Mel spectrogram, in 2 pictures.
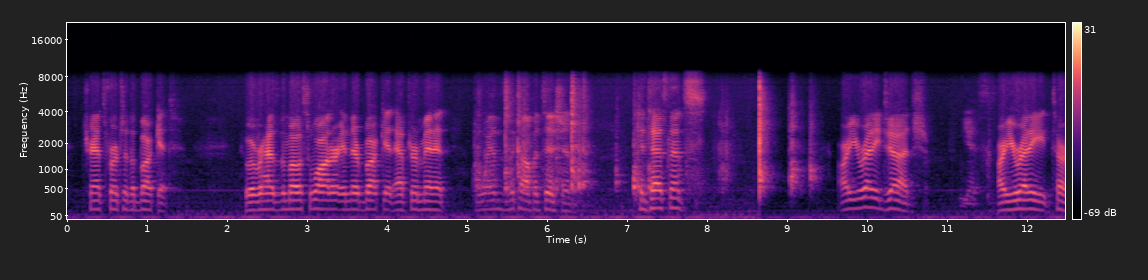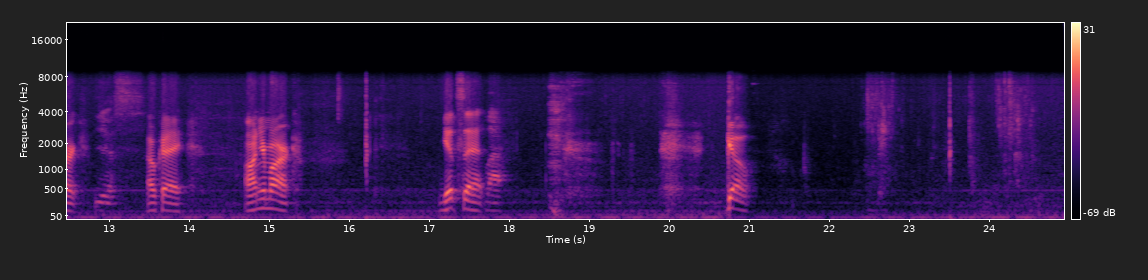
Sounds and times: Speech: 0:00.2 - 0:01.4, 0:02.2 - 0:06.3, 0:07.1 - 0:08.0, 0:17.2 - 0:18.0, 0:20.7 - 0:21.1.

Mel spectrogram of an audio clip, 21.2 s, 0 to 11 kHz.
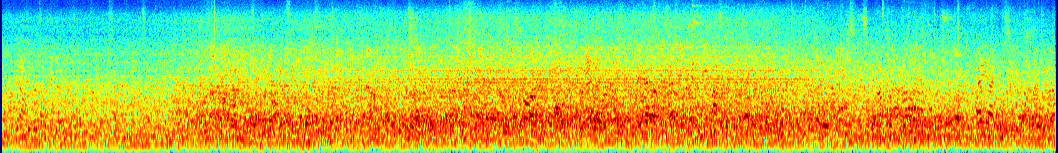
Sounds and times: Speech: 0:00.1 - 0:21.1.

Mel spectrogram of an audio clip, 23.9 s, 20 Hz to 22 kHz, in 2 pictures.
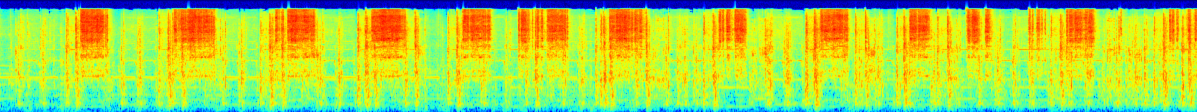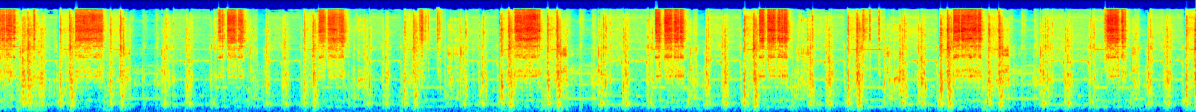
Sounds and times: Printer: 0:00.0 - 0:23.9.

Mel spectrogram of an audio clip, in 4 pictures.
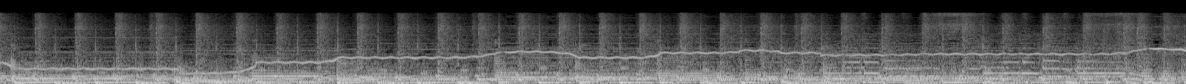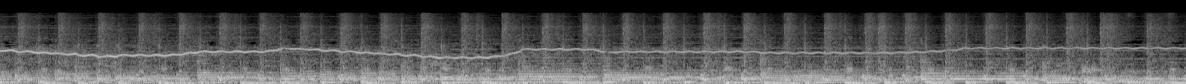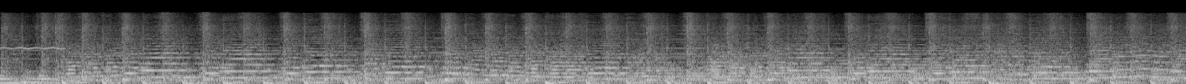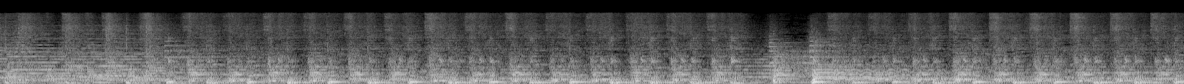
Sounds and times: Music: 0:00.0 - 0:47.4.

